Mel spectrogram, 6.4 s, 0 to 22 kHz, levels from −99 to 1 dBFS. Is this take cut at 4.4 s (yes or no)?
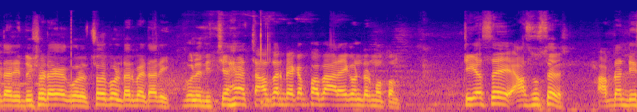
no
